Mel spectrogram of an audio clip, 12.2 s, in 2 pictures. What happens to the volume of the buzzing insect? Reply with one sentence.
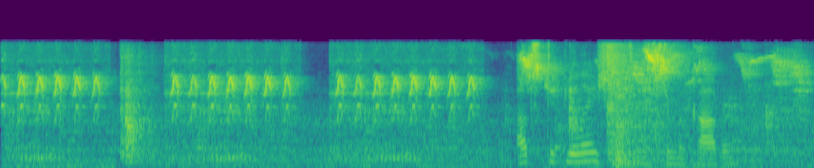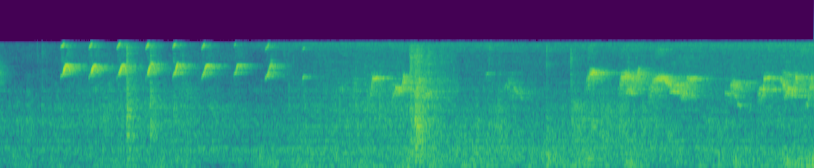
The loudness of the buzzing insect goes up.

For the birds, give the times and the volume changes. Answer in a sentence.
The birds can be heard from 0.0 to 12.1 s, getting quieter.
